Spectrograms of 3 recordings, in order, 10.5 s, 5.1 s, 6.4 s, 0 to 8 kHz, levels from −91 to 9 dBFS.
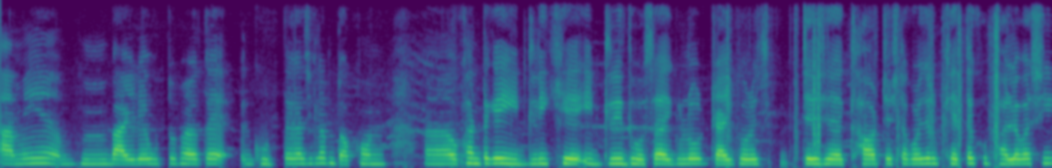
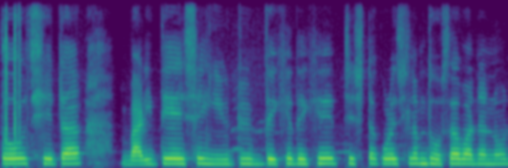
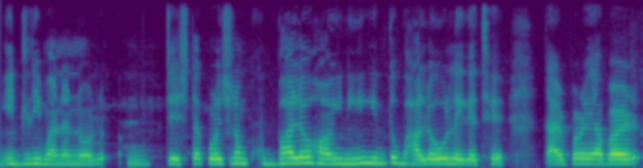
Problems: background conversations at intervals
